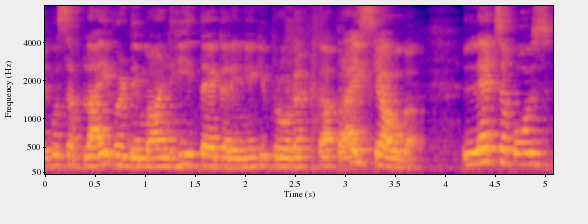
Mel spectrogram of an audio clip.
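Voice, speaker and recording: A man speaks at a fairly slow pace, his tone dark and mellow. Room echo is audible. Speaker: online teacher. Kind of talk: lecture. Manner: code-switching Hindi-English, conversational; quiet, not speaking loudly.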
